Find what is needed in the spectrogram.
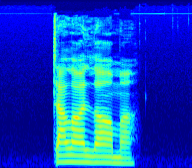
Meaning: The supreme head of Tibetan Buddhism, believed to be an incarnation of Avalokitesvara, and considered the spiritual leader of the Tibetan people
- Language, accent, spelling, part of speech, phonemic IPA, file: English, UK, Dalai Lama, noun, /ˈdælaɪ ˈlɑːmə/, En-uk-dalai lama.ogg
